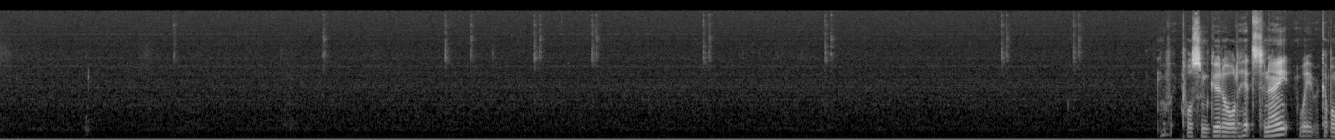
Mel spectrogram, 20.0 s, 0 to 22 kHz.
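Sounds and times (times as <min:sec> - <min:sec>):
room noise hiss: 0:00.0 - 0:20.0.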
